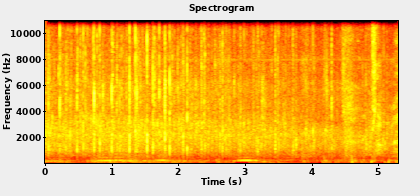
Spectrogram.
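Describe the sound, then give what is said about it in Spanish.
An audience breaks into sustained applause, a dense wash of many hands clapping at once that stays steady and fairly loud for several seconds, with faint murmuring beneath. “Así que un aplauso, por favor”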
